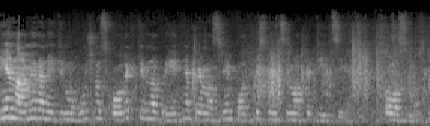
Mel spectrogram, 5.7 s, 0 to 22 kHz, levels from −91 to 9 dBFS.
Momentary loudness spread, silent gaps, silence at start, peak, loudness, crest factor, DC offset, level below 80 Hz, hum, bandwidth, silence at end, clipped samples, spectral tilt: 11 LU; none; 0 s; 0 dBFS; -22 LUFS; 22 dB; under 0.1%; -56 dBFS; none; 15 kHz; 0 s; under 0.1%; -3.5 dB/octave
